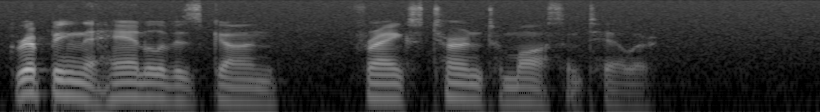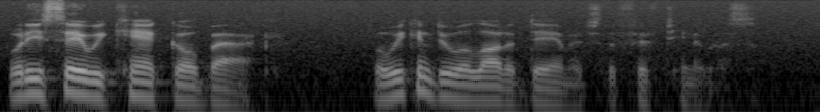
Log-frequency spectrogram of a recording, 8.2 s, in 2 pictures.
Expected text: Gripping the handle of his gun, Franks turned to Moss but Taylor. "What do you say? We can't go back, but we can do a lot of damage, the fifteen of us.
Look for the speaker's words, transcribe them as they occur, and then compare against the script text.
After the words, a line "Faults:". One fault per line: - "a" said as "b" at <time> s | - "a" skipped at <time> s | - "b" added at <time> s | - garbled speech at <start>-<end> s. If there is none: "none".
Gripping the handle of his gun, Franks turned to Moss and Taylor. "What do you say? We can't go back, but we can do a lot of damage, the fifteen of us.
Faults:
- "but" said as "and" at 2.9 s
